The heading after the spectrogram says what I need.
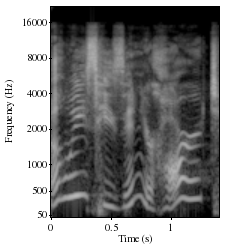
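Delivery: put-on small, high three-year-old toddler voice. At bedtime, a three-year-old chimes in to another child, Olive's three-year-old voice. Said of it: "in her three-year-old voice".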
